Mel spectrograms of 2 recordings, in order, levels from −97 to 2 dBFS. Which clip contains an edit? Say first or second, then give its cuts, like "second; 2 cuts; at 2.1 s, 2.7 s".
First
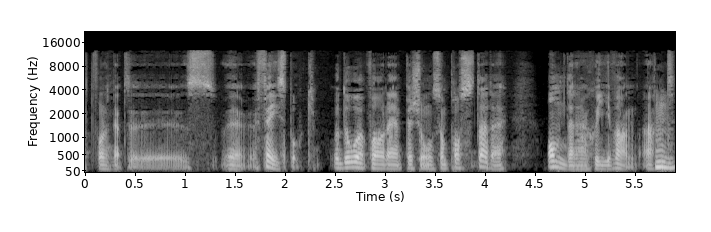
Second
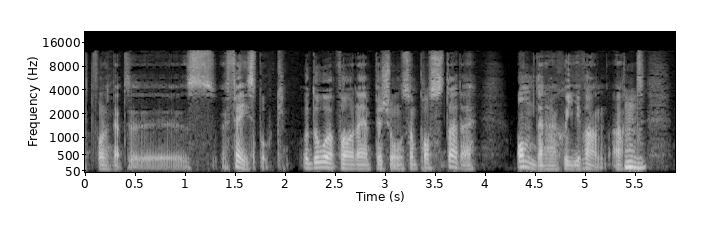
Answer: second; 1 cut; at 1.4 s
